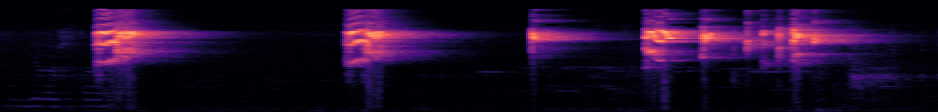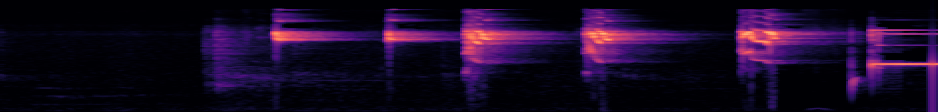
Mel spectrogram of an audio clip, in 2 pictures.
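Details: Lovebird calling a rival in a lure recording of long ngekek: a series of sharp, high, shrill screeches and chattering bursts, some clustered in quick runs, separated by short pauses, ending in a steady thin whistle.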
